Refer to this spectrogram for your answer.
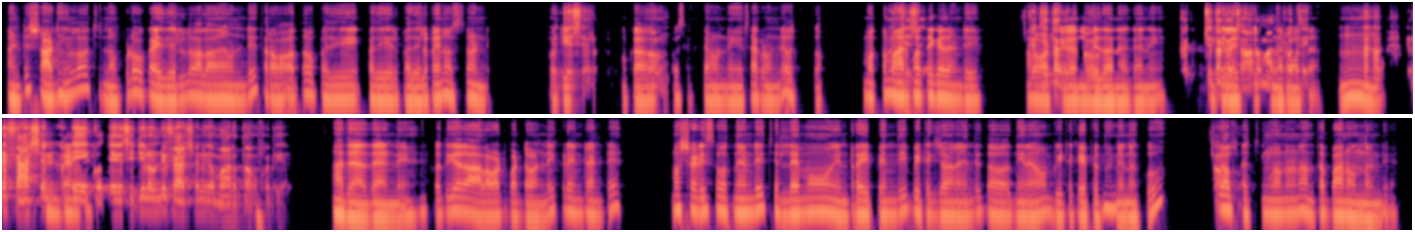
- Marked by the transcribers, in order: in English: "స్టార్టింగ్‌లో"; in English: "సిటీకి"; in English: "సిక్స్ సెవెన్ ఇయర్స్"; chuckle; in English: "సిటీ లైఫ్‌కొచ్చిన"; in English: "ఫ్యాషన్"; in English: "సిటీలో"; in English: "ఫ్యాషన్‌గా"; in English: "స్టడీస్"; in English: "బీటెక్ జాయిన్"; in English: "బీటెక్"; in English: "జాబ్ సెర్చింగ్‌లో"; tapping
- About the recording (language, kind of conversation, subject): Telugu, podcast, తరాల మధ్య సరైన పరస్పర అవగాహన పెరగడానికి మనం ఏమి చేయాలి?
